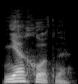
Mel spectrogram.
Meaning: unwillingly (in an unwilling manner)
- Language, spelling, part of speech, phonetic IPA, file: Russian, неохотно, adverb, [nʲɪɐˈxotnə], Ru-неохотно.ogg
